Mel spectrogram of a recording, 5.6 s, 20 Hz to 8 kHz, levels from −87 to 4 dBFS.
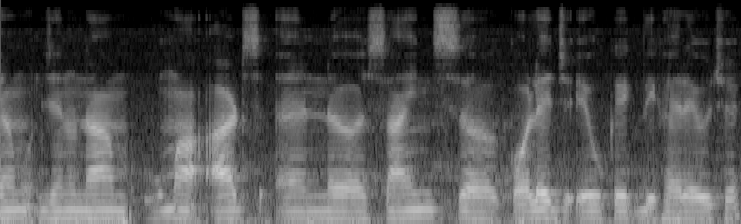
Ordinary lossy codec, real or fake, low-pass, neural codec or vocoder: none; real; 7.2 kHz; none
